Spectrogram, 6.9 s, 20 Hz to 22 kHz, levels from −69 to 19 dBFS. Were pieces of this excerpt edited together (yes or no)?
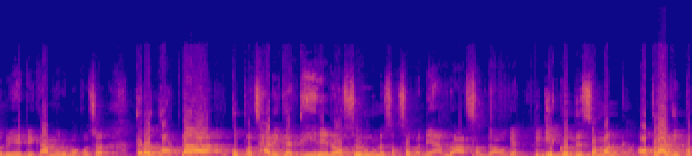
yes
